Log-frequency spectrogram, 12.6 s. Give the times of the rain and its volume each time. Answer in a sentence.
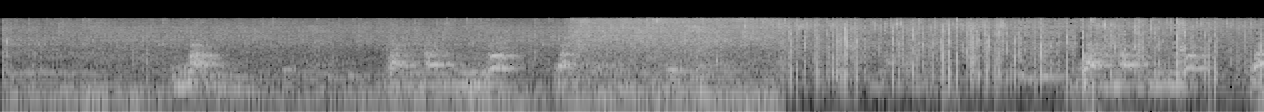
You can hear the rain from 0.0 to 12.6 s, getting louder.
